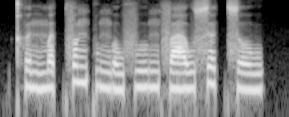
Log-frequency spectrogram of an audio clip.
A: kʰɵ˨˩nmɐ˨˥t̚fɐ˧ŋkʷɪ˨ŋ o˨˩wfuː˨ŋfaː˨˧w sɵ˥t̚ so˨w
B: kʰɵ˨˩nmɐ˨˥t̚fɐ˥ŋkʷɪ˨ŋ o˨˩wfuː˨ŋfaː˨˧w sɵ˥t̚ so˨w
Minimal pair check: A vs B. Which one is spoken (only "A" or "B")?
B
